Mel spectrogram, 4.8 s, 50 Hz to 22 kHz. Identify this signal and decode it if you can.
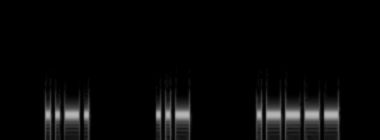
Morse code, heard as a keyed tone, about 20 wpm, spaced as for 8 wpm, 700 Hz. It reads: FU1
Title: 138 Lesson 23e - Letter f - Three Characters 20wpm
